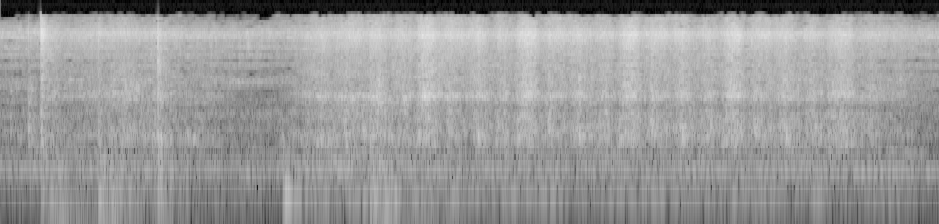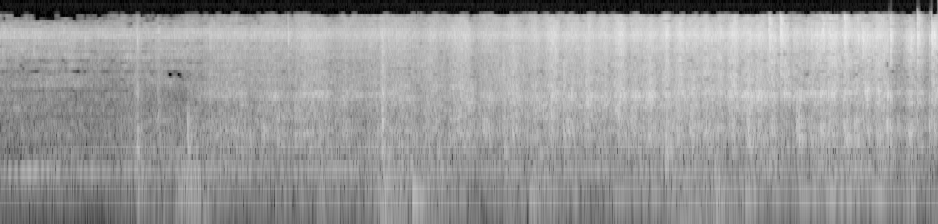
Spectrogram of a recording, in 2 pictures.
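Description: Top-loading Asento washing machine basket spinning, making a loud scraping, clicking noise in two long runs with a dip about halfway through. The noise comes only with the basket's movement and is caused by a foreign object loose inside it: the detached fabric-softener dispenser cap.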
